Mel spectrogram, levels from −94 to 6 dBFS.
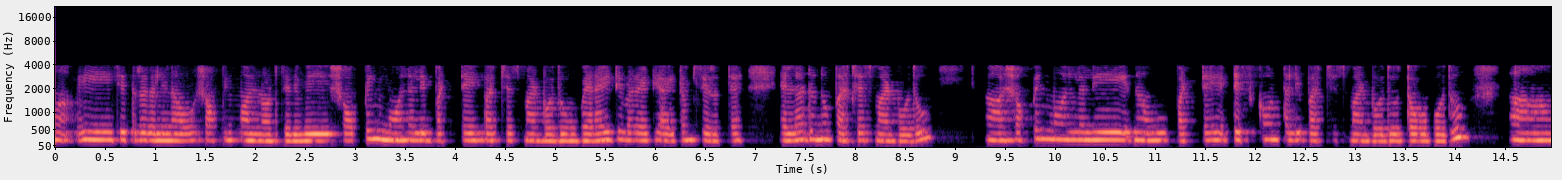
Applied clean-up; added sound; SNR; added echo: none; none; none; none.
